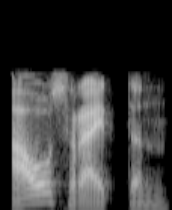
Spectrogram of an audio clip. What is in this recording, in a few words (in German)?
"ausreitern", hianzisch Mundart Burgenland; aussieben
